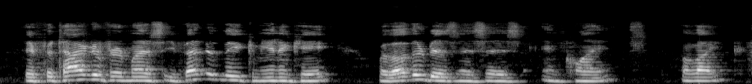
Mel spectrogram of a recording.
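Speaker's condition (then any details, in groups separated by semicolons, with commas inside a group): Cerebral palsy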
